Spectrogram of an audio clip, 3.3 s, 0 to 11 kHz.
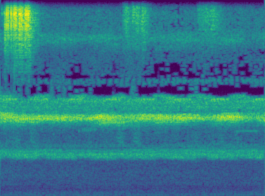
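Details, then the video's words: Summertime crickets in New England at night: a loud burst of very high chirping opens, then the steady multi-band trilling chorus continues, with two fainter high chirp bursts later. "Over 1 Hour Of Tinnitus Masking With Crickets"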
